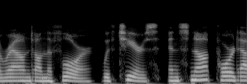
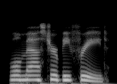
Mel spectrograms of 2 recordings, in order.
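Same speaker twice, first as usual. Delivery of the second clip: ordinary delivery, nothing marked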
